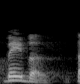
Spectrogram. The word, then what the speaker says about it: Babel: The Tower of Babel. That's how we pronounce it in India.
